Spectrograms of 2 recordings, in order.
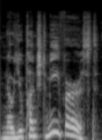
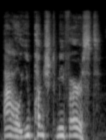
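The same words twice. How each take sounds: First: Put-on high, slow childish comeback 'No, you punched me first' leaning on 'me'; whiny child retort. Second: High, slow whiny 'Ow, you punched me first' with the stress on 'you'; whiny child quarrel. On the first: The other kid whines back that it was him, high and slow. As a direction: throw the blame right back like a sulky kid. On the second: Retold or imitated. One kid whines to another that he hit first, high and slow. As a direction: play the hurt kid who blames the other.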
